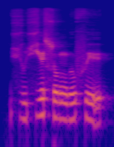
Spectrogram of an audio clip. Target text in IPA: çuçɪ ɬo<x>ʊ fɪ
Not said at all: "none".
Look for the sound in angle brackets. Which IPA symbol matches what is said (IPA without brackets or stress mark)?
ŋ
